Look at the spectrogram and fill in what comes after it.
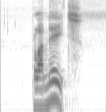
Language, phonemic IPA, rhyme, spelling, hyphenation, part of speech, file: Dutch, /plaːˈneːt/, -eːt, planeet, pla‧neet, noun, Nl-planeet.ogg
- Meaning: a planet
